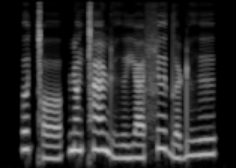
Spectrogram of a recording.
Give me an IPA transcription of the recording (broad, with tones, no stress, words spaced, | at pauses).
ə˥ǀʌ˩ | ɳə̃˥ǀæ̃˥ɖʱɪ˩jæ˩ ɬɪ˥də˩ ɖʱɪ˥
